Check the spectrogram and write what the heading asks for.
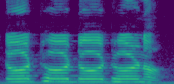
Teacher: फिर मूर्धा, उस अपर टीथ के मसूड़े के पीछे थोड़ा सा, जिसको हम अपर पैलेट बोलते हैं, वहां पे आप देखो आपकी टंग टच करेगी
